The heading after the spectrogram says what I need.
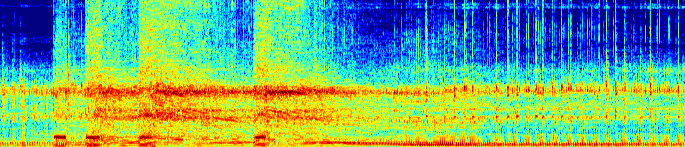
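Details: Old Zenoah chainsaw, fixed of its hard-start problem, with the RPM adjusted at the carburetor because it was too high: it starts cleanly and revs up and down smoothly with crisp throttle response, then settles into an even high-pitched run. Healthy.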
